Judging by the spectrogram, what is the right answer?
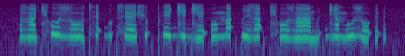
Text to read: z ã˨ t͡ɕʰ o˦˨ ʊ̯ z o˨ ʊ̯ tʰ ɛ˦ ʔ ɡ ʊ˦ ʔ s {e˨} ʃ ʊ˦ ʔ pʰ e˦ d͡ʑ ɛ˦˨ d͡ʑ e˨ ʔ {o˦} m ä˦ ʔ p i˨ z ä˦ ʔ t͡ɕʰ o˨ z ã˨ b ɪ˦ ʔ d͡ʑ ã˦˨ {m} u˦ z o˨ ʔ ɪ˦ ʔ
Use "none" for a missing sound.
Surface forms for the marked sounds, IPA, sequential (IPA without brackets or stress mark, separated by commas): ɛ˨, o˦, m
